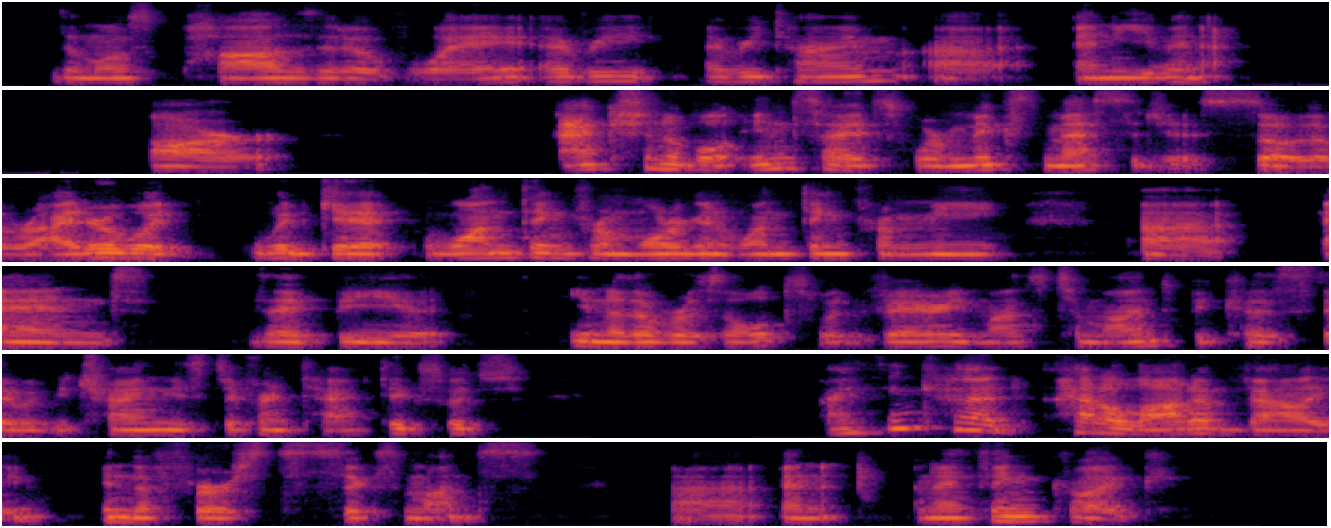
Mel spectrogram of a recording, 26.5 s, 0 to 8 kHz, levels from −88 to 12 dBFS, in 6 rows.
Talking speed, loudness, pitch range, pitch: 160 wpm, -28 LUFS, 100-120 Hz, 105 Hz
